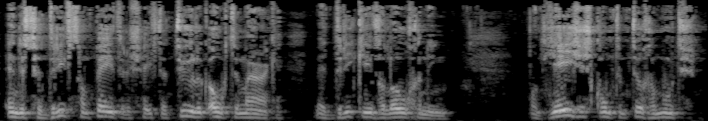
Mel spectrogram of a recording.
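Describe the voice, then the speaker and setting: Husky-voiced man preaching a sermon. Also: mid-range voice, normal speed, warm tone. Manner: earnest, retelling scripture with quoted dialogue.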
